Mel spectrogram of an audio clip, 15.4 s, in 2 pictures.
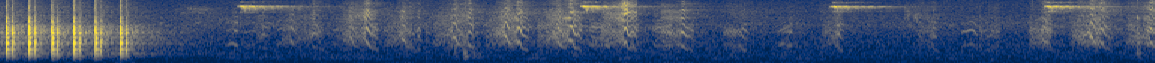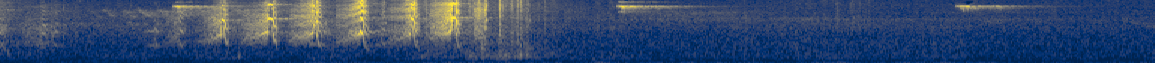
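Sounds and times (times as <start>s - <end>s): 
Red-naped sapsucker calling: 0.0s - 11.0s.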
